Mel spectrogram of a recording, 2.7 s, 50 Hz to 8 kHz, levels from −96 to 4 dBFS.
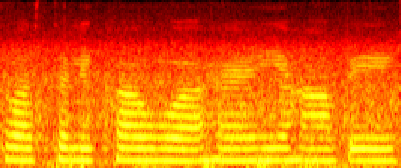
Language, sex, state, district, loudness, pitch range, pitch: Hindi, female, Haryana, Charkhi Dadri, -16 LUFS, 200-205 Hz, 200 Hz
